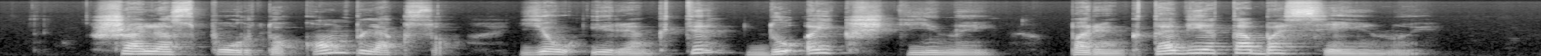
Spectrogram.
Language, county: Lithuanian, Panevėžys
